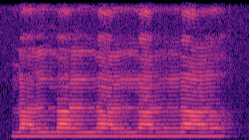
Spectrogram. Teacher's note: When making the L sound, let's first talk about placement. Our L sound is going to be created with an open mouth and our tongue tip touching just behind our front teeth on what we call our alveolar ridge, like so. La la la la la.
